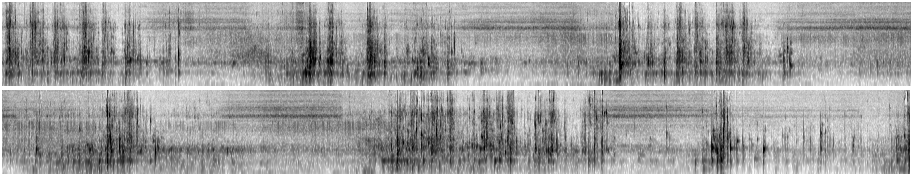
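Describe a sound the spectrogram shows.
Air bubbles rush and gurgle out underwater in bursts.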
